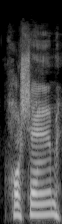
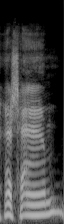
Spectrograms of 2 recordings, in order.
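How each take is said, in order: First: Hosham, open "ho" like hot, stress first syllable. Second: Hasham, flat "ha" like hat, ending in a rising tune. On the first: Unsure of a player's name, tries the "Hosham" take. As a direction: try the name with an aw sound. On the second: Unsure of a player's name, tries the "Hasham" take, rising. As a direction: try the name with the a sound, as a question. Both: Shown as a demonstration. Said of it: "one of the two".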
